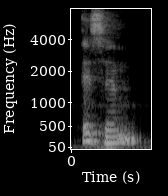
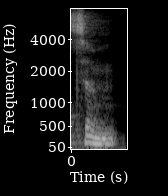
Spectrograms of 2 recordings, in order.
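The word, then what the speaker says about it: اسم: Ism, the name, not sim, because if we take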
